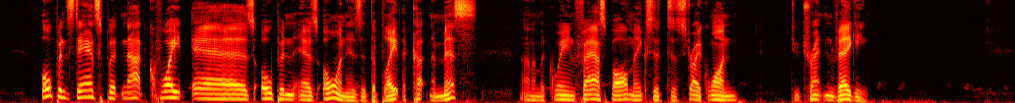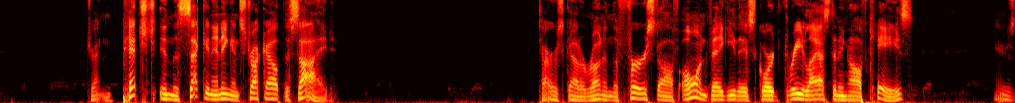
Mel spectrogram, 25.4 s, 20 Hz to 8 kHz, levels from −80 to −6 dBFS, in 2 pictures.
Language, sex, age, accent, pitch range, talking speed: English, male, 50-69, American, 110-135 Hz, 140 wpm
